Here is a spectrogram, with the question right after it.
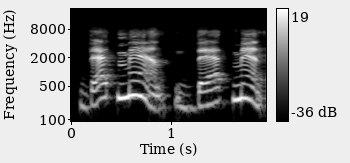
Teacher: that Man as duas palavras são tônicas that Man eu não posso falar rápido aqui that Man senão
